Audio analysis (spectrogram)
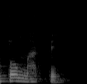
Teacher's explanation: no Sul, por exemplo, eles falam santo, eles respeitam esse O no final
